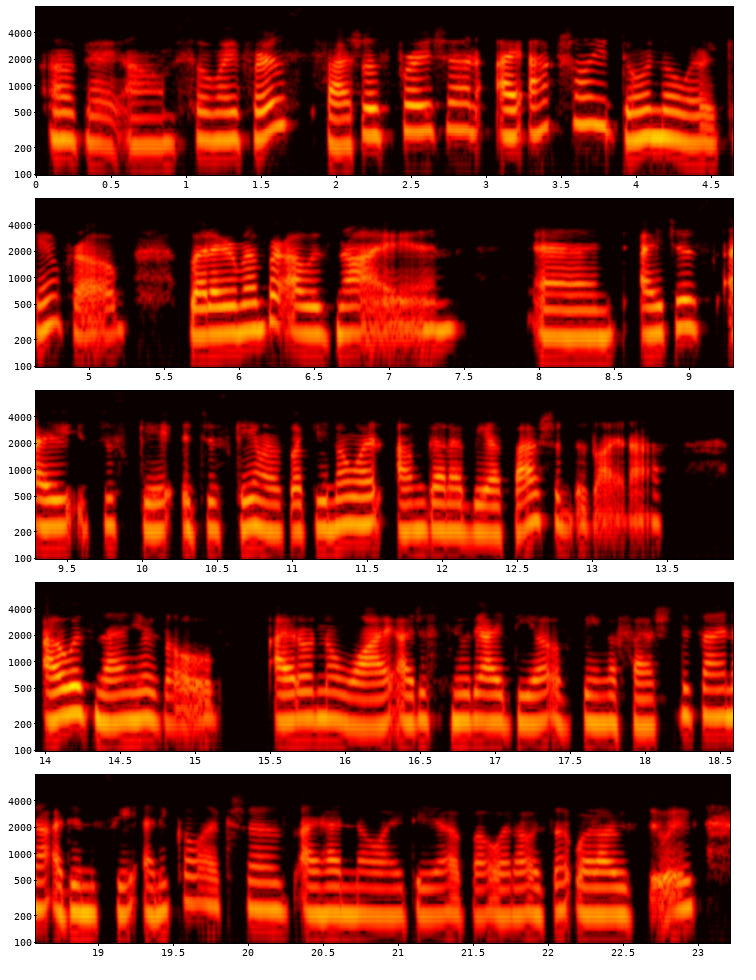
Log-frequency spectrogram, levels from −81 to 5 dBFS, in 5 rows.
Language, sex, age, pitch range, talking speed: English, female, 10-29, 210-255 Hz, 200 wpm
